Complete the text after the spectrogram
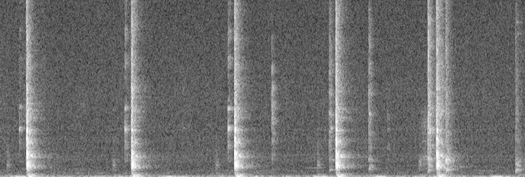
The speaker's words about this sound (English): So here's my whip. I'm whipping with the wrist. So on the way up, I'm gonna steal a tap. Watch this.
